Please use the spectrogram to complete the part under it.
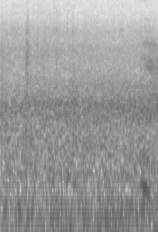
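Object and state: Nothing is struck.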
